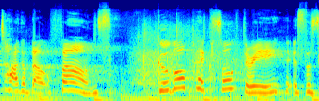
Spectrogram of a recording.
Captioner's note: audience applauding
